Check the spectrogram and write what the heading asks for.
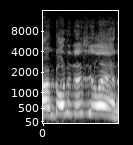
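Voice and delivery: high-pitched excited yell of the slogan; yell into camera. Retold or imitated. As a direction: belt it at the camera. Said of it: "I yell in the camera".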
